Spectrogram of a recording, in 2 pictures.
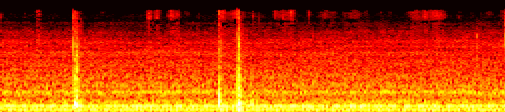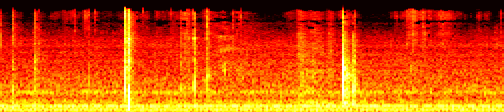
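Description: A handful of sharp, spread-out clicks and snaps from hands opening a toy surprise's plastic packaging, over a steady low hum.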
